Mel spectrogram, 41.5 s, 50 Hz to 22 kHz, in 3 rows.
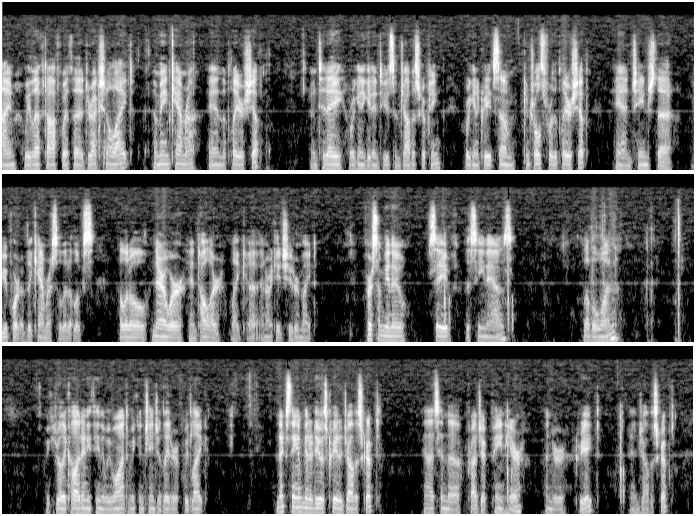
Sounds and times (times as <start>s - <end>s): Speech: 0.0s - 5.3s, 6.0s - 20.2s, 21.1s - 24.1s, 25.4s - 26.3s, 28.5s - 31.8s, 33.2s - 35.4s, 36.1s - 41.2s.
